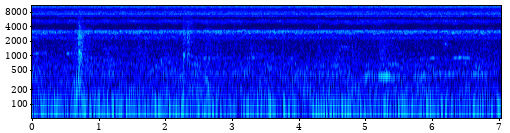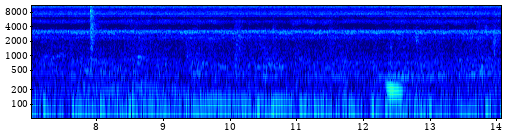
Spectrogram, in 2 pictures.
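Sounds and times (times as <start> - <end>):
insect chirring: 0.0 - 14.0
sharp click: 7.9 - 8.1.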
